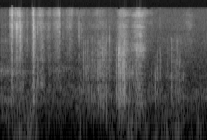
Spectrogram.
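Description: A hanging plastic bag crinkling and rustling in several short, faint bursts as a hand squeezes it.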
